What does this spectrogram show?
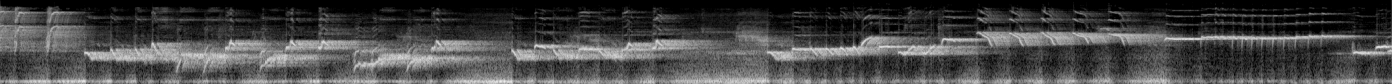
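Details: White-rumped shama song with kretekan notes, played to build the fighting spirit of young males: dense, unbroken run of varied slurred whistles and chattering phrases, jumping between middle and very high pitches, over a steady low rumble.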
